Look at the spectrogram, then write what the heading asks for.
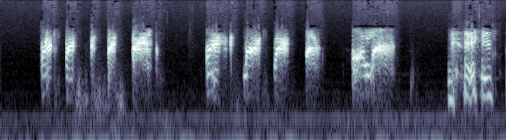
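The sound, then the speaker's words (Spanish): A person imitates a duck in a best-farm-animal contest, giving a long run of nasal quacks in quick bursts with brief pauses between groups, fairly loud, over a steady low background hum. “¿estás lista para hacer tu imitación de pato?”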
